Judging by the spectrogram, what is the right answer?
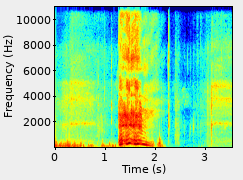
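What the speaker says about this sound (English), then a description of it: "Sorry, I always have to clear my throat out before all these." A loud, rough throat clearing bursts out after some low murmuring, then a few soft clicks and faint breaths follow.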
